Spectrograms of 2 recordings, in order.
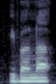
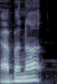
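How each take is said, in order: First: The first part is not said like 'ebony'. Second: The first part is said like 'ebony'. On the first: It is the more intuitive everyday way. "when I don't" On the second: It follows the word it likely comes from. "somewhat like uh, ebony. So I, I tend to say Ebonut sometimes when I think about it"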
